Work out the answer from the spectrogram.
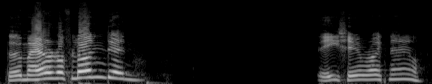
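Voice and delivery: high, loud mock-posh announcement; posh accent. Pimp announcing an important guest, hammed-up posh accent. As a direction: proclaim it in slow, grand posh English. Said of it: "I want him to be posh".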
